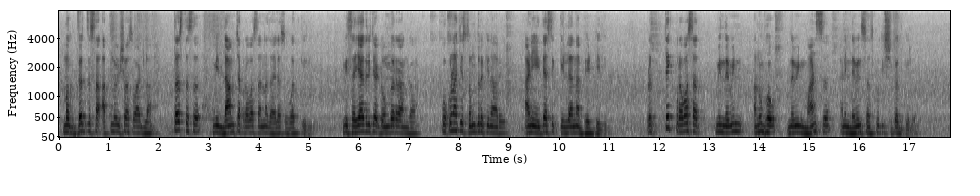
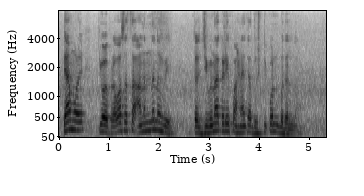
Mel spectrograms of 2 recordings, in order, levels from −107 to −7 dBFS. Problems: constant background noise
